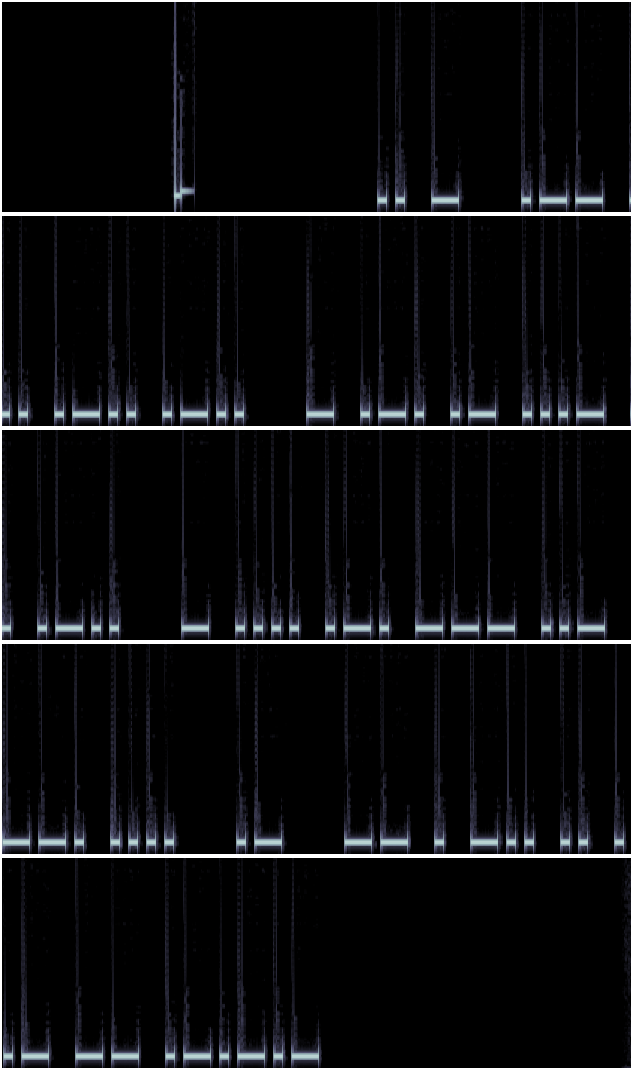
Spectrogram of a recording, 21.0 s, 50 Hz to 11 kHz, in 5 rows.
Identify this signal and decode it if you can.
Morse code, heard as a keyed tone, about 21 wpm, 700 Hz. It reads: IT WILL TRAVEL THROUGH A MEDIUM.
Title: Sentences from Top 1000 Words - Review Part 6 - 20wpm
